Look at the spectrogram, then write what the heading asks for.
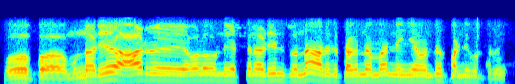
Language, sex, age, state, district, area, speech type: Tamil, male, 60+, Tamil Nadu, Pudukkottai, rural, conversation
